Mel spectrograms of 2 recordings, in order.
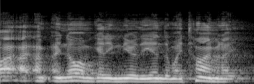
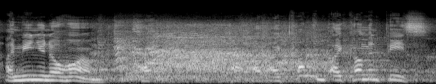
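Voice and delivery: alien peace greeting; 4 semitones higher, much slower than usual. Retold or imitated. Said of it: "like in the movies, like, for people from outer space".

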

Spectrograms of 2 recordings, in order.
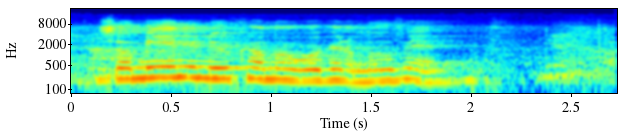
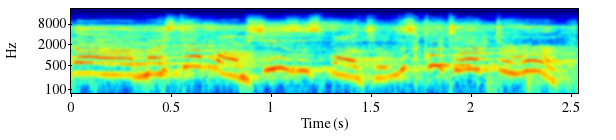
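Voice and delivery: friend eager; 7 semitones higher, 5 dB louder than usual. Retold or imitated. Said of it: "She goes".

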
